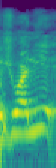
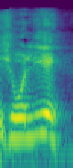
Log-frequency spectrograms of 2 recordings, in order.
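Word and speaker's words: joaillier: je sais encore écrire c'est jolier pas joilier jolier tu as raison j'ai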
